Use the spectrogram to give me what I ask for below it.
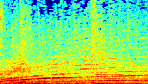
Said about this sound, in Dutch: En dan het geluid van sirenes. Dus dat is een heel duidelijke boodschap, een heel duidelijke dreiging.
